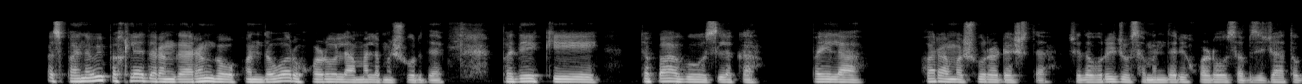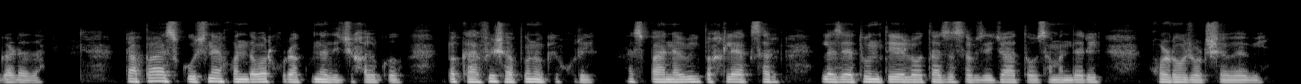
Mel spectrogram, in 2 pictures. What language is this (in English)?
Pashto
